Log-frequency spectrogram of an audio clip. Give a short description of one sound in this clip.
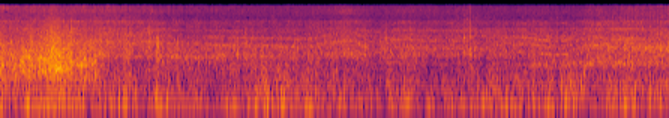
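Tyres rumble and bump over a rough dirt road.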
